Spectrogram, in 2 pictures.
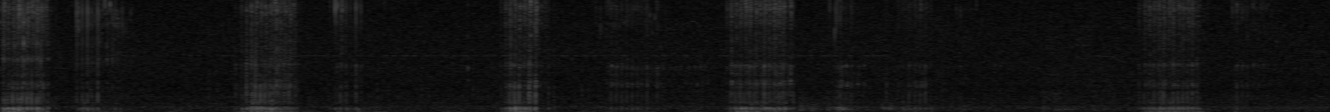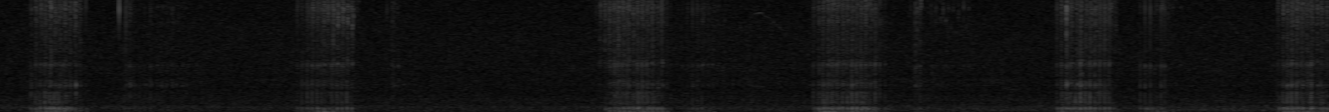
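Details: Purring domestic cat during a massage, one of four pets, some of them senior cats adopted from the Humane Society of New York City; a low, throaty rumble rising and falling in pulses roughly every two seconds, about thirty per minute, in a quiet room.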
